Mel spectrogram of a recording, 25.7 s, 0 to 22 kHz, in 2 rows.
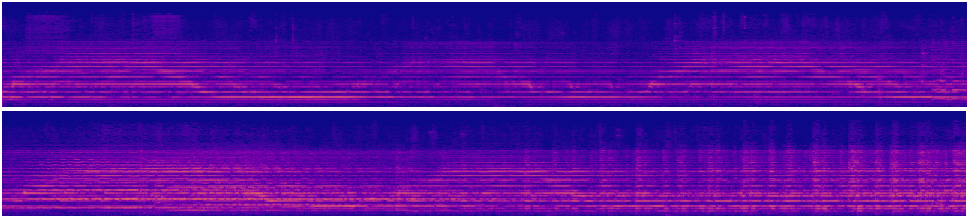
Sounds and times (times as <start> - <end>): Violin, fiddle: 0.0 - 25.7.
